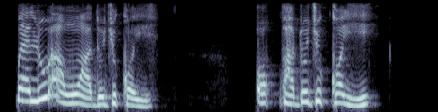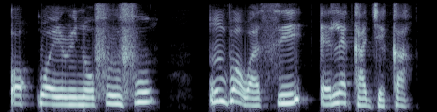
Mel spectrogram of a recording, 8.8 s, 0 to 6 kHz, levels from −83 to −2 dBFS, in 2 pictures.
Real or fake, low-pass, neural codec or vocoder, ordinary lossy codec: real; 5.4 kHz; none; none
